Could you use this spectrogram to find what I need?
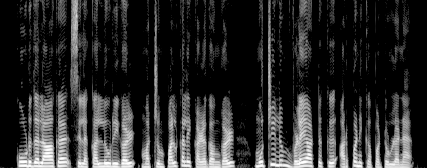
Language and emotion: Tamil, neutral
